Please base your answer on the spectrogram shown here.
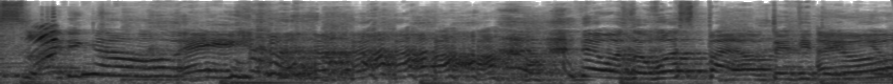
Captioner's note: laughs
